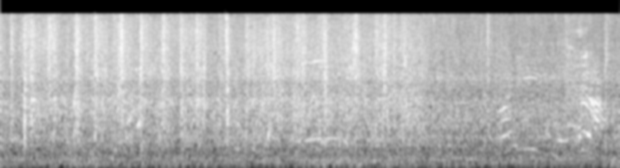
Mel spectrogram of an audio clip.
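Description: Water splashing as children kick their feet in a shallow inflatable pool: rapid, repeated splashes through the first few seconds, thinning out toward the end, with faint children's voices.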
